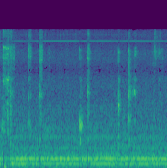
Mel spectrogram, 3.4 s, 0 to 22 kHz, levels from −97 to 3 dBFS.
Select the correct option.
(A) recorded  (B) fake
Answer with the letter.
A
